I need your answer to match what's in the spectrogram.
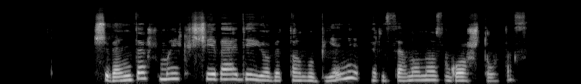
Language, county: Lithuanian, Kaunas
